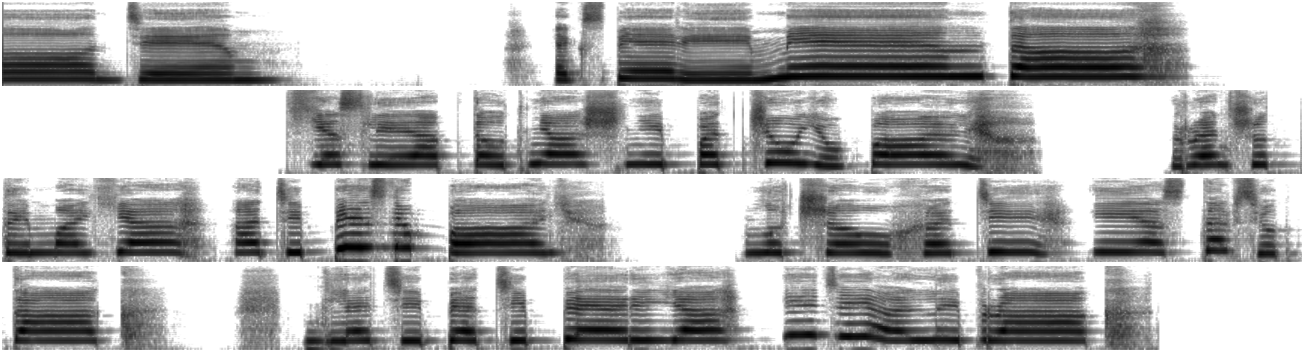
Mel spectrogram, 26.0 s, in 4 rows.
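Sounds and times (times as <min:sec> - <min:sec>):
a cappella singing: 0:00.0 - 0:01.5, 0:02.8 - 0:06.0, 0:08.0 - 0:11.3, 0:12.4 - 0:16.0, 0:16.7 - 0:20.2, 0:21.0 - 0:25.2.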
